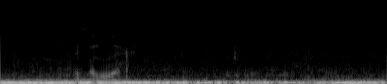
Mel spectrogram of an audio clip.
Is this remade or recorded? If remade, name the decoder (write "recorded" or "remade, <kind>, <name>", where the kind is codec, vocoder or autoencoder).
remade, vocoder, Vocos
